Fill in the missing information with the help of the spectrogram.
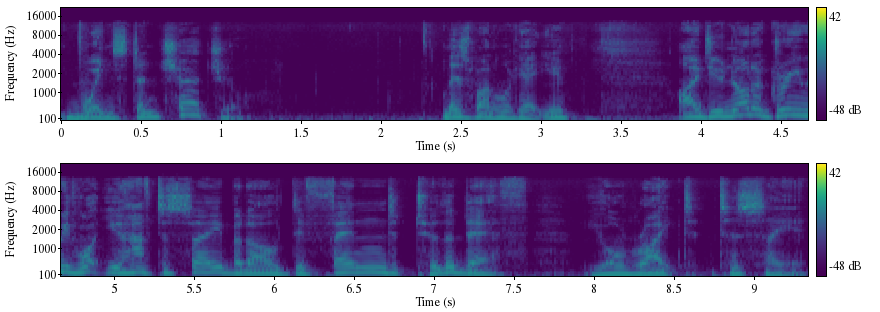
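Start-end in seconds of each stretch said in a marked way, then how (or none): none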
